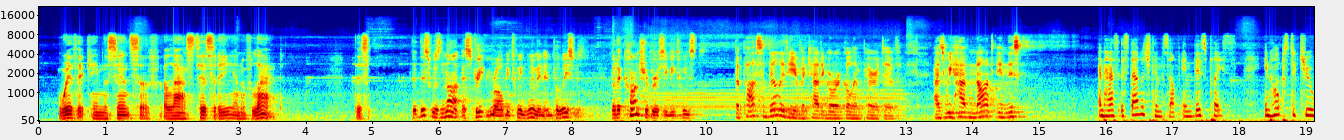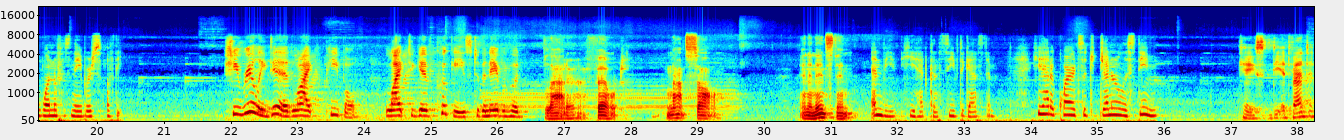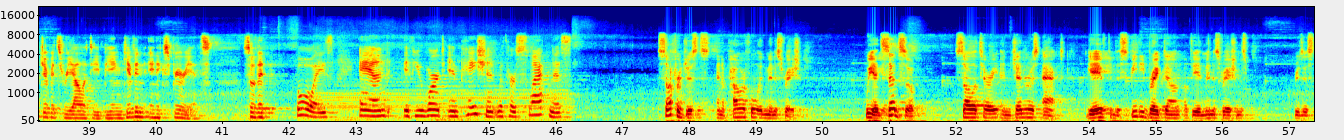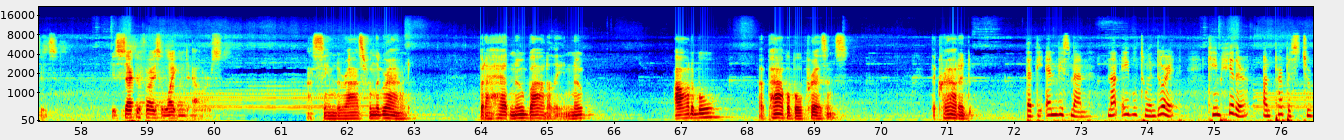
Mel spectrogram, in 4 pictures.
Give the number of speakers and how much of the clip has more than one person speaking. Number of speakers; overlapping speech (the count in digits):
5, no overlap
